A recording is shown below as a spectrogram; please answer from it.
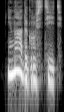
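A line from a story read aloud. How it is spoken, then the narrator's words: Quiet. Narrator (Russian): тихо сказала мадам Долерей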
